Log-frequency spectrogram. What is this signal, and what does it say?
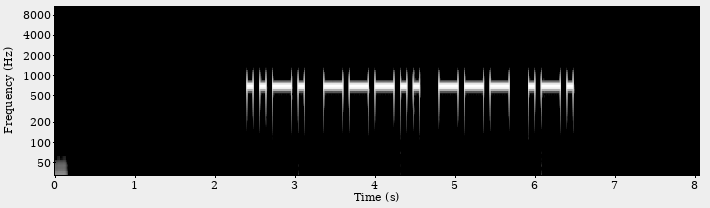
Morse code, heard as a keyed tone, about 15 wpm, 700 Hz. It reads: F8OR
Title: DXCC-100 Call Signs - 4 Characters - 15wpm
